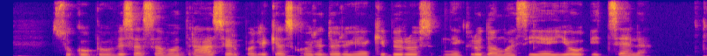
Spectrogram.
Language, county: Lithuanian, Šiauliai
